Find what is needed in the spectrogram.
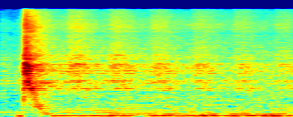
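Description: Access Virus C synthesizer, emulated in software, playing a buzzy sustained patch over a steady low bass note. A new note with a bright attack comes in just after the start.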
